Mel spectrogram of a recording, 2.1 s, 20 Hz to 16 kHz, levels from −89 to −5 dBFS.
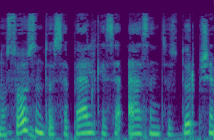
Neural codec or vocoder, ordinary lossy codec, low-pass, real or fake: none; MP3, 48 kbps; 14.4 kHz; real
